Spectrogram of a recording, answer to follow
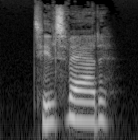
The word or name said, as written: tilsværte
